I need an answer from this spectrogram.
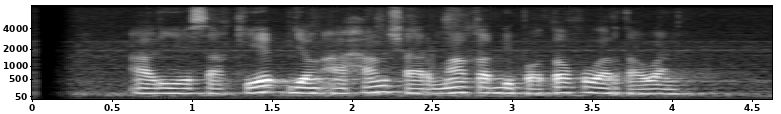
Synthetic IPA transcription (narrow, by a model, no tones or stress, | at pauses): ʔaliesakiɪp̚d͡ʒaŋʔa̰hamʃarmakərdipɔt̪ɔkəwart̪awan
